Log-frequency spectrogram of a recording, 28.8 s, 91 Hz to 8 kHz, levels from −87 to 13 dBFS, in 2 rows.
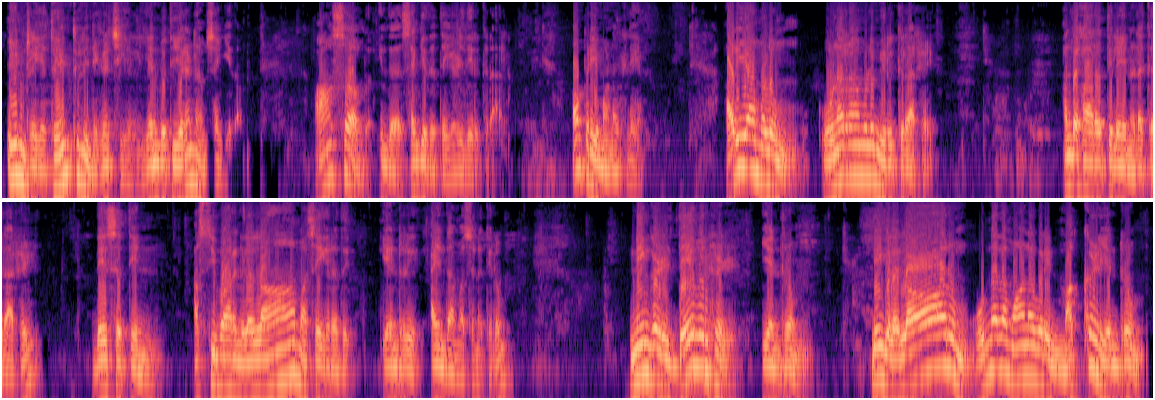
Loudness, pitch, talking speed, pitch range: -9 LUFS, 110 Hz, 60 wpm, 95-155 Hz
